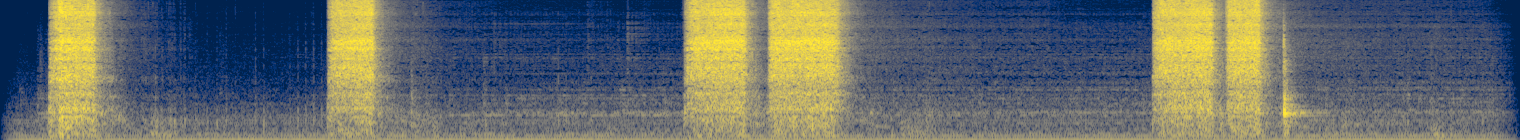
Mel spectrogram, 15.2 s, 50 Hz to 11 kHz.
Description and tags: Cappuccino coffee steamer dry blast clearing nozzle - 02
various steam blast cleaning out moister from steam wand
blast, Cappuccino, espresso-machine, steam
